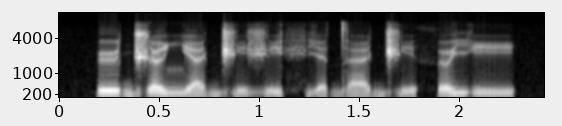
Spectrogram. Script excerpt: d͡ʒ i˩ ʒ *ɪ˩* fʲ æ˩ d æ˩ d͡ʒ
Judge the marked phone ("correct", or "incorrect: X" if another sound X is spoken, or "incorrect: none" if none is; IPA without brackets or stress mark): incorrect: i˩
